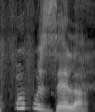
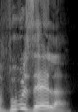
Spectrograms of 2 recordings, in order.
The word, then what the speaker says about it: vuvuzela: Jeez, a fufuzela. All right, then. It's very What is the sophisticated. correct term? How do you say it? A vuvuzela.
